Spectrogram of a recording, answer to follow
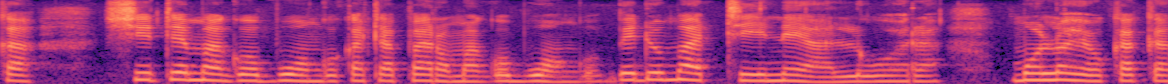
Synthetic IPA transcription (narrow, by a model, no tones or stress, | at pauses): kaʃitɛmaɡɔbwɔŋɡɔkatapaɾɔmaɡɔbwɔŋɡɔbedomatʰɪnɛalwɔɾamɔlɔjɔkaka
